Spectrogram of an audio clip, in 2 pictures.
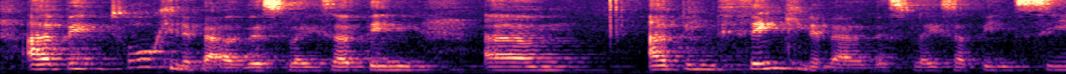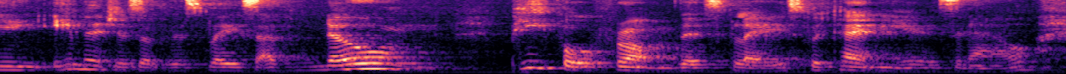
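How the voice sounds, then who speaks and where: Her pitch is very deep and low for a woman. She talks at a fairly slow pace with audible room echo. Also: lively intonation. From Tuscany, Italy (Cortona). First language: Italian. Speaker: academic panelist. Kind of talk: panel discussion.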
